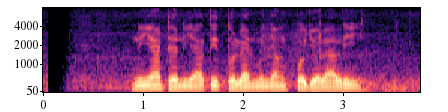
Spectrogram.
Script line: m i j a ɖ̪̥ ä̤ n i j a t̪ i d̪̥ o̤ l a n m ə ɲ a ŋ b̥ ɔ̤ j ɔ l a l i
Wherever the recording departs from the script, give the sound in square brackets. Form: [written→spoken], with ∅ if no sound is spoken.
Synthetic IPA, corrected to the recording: [m→n] i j a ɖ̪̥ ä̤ n i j a t̪ i d̪̥ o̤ l a n m ə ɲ a ŋ b̥ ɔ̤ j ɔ l a l i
